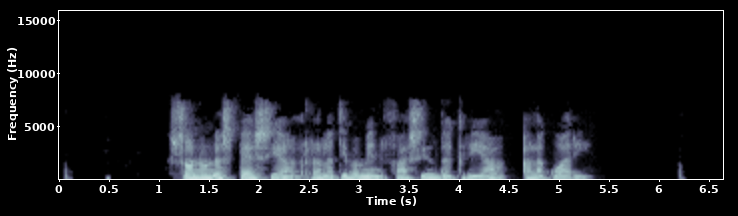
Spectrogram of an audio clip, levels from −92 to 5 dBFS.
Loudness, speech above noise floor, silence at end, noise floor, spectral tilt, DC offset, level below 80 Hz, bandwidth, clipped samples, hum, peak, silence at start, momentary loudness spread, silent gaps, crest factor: -20 LUFS; over 70 dB; 0.4 s; under -90 dBFS; -5.5 dB/octave; under 0.1%; -62 dBFS; 7.8 kHz; under 0.1%; none; -4 dBFS; 0.5 s; 7 LU; 0.52-0.66 s, 0.80-1.07 s, 5.48-6.18 s; 18 dB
